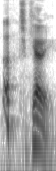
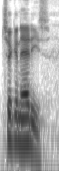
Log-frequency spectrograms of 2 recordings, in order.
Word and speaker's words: Ciocchetti: Can you spell it? Spelling it. Ciocchetti. Yeah. Chicken Eddie's.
